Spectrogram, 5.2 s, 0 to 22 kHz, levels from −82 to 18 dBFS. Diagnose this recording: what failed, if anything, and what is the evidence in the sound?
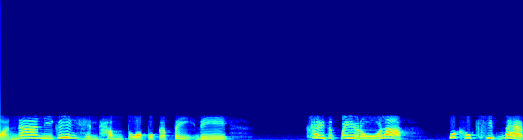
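Nothing in this recording has failed at any stage. It has passed through a working G.711 telephone coding path, which cuts off everything above 4 kHz and leaves only a faint quantisation noise that follows the level of the speech.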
